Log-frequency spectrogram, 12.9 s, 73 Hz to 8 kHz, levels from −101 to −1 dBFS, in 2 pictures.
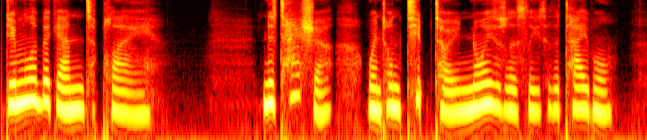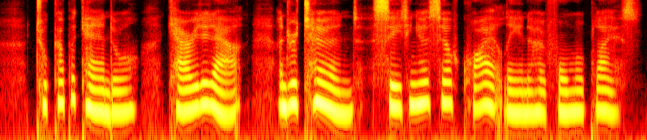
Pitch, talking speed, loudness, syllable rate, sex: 210 Hz, 130 wpm, -21 LUFS, 4.5 syllables/s, female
